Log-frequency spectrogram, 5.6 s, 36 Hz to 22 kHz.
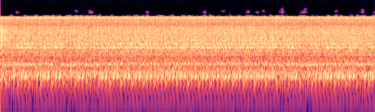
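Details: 1995 GT rough idle: uneven beat around three pulses a second that stumbles and wanders; engine also stumbles on throttle like a misfire and accelerates slowly; cause not pinned down.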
